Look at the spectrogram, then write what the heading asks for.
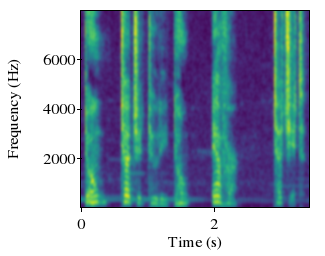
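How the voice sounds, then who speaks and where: A woman voicing a tense, gruff, haunted woman diver in a narrated story, speaking tersely. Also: medium pitch, measured pace, darkish tone, soft background music. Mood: hushed dread. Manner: terse, hissing and growling under stress.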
